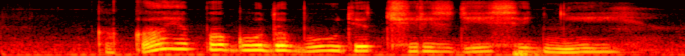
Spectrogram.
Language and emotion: Russian, sad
